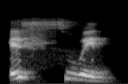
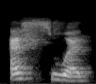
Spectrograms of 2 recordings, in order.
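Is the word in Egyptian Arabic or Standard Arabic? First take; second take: Egyptian; Standard. First: It is said in Egyptian Arabic with i vowels. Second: It is said in Standard Arabic with open vowels. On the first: "Kalau dengan bahasa Amiyah" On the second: "kalau dengan bahasa Fusha"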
